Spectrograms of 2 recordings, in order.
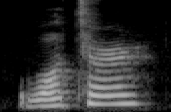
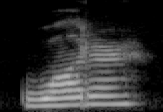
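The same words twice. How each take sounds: First: The middle T is a clear, full T. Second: The middle T is flapped, like a quick D. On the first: The speaker calls it right. "They should say water" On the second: The speaker calls it wrong. "teach your students not to say water"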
